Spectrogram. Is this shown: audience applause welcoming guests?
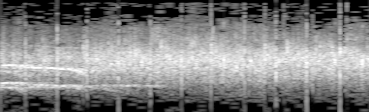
yes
